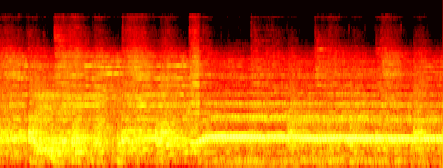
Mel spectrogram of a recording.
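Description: Live Bihu folk music. About two seconds in a single high note begins and is held steadily past the end, over a busier melody before it.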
